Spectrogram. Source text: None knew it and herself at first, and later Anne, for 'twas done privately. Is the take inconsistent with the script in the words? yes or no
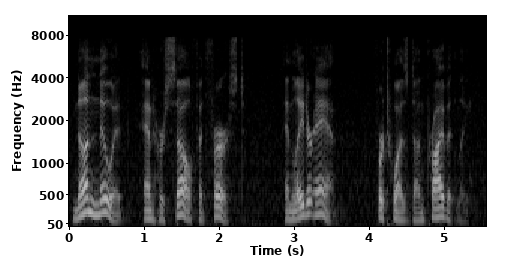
no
